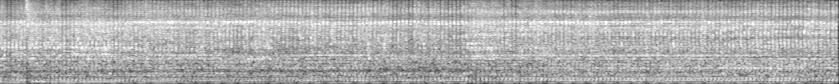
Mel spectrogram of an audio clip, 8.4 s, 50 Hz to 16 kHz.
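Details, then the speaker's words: Bell & Howell 2575 16mm Filmosound projector with cracked nylon lower-sprocket drive gear and worm gear, running under load: fast, even mechanical chatter, three to four beats per second, no grinding or knocking. "No noise in reverse at all. And under a load, it doesn't really, it doesn't seem to be hurting it."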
